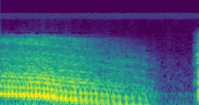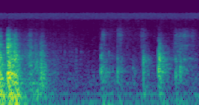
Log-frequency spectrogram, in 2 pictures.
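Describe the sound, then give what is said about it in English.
A powerful car engine hums loudly as it drives through deserted side streets at night, then winds down as the car slows to a stop in a dark alley near a garage, followed by several sharp clunks and clicks like car doors opening and shutting. “Driving his powerful car through deserted side streets under cover of night, Britt Reed arrived at a dark alley near the garage.”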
